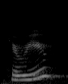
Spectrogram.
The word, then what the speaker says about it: career: the general rule okay we have career okay here you can see the first syllable is contains or the peak here is schwa cell you cannot stress weak syllable so we have to put the stress on the second syllable as you hear you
